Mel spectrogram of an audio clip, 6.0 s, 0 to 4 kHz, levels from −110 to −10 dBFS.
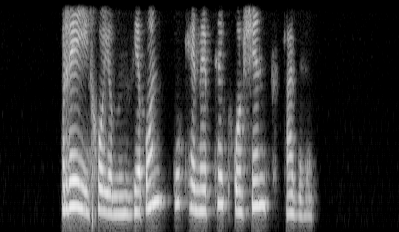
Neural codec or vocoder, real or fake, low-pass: codec, 24 kHz, 0.9 kbps, WavTokenizer, medium speech release version 2; fake; 3.6 kHz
